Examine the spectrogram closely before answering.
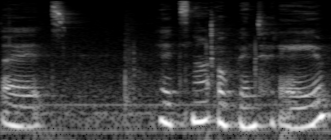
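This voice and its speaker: A woman's calm, medium-pitched voice with flat, monotone intonation against noticeable background noise. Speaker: ASMR creator doing a cafe barista roleplay. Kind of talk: soft-spoken ASMR roleplay. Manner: soft-spoken, calm, customer-service tone.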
